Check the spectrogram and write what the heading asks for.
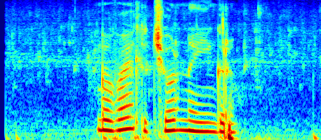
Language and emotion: Russian, neutral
